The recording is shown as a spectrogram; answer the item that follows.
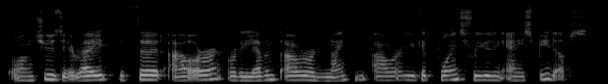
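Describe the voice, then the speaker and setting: A woman with a non-native accent speaks at medium pitch and a moderate pace. Her dark, mellow tone carries ordinary pitch variation. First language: not English. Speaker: gaming video creator. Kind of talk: tutorial. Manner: casual, hesitant with fillers.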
